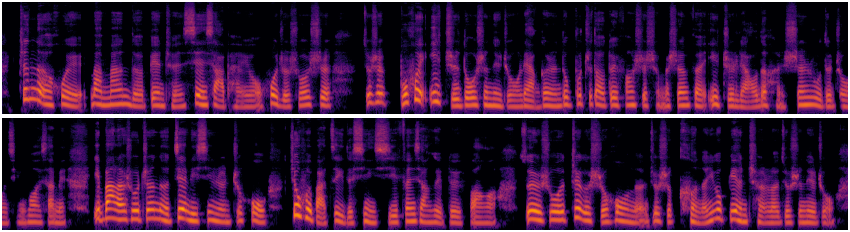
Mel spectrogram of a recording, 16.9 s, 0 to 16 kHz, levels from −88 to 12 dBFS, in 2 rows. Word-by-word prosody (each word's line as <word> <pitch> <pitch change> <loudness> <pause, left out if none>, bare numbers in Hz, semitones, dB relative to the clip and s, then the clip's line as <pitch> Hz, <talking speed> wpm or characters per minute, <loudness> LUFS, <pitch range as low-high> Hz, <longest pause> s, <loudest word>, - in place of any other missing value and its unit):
真 370 +1 0
的 230 -10 +3
会 200 -5 -2
慢 235 -2 0
慢 225 +2 -1
地 180 -4 -3
变 195 +2 -3
成 170 -2 -9
线 215 +4 +2
下 210 - -3
朋 160 0 -12
友， 165 0 -7
或 250 -2 +2
者 165 -4 -4
说 195 +4 -3
是 200 -2 -3 0.3
就 265 - -2
是 280 -1 0
不 250 - +6
会 330 +4 +6
一 300 +1 +2
直 185 -8 -3
都 205 +2 +2
是 205 0 -4
那 190 -2 -1
种 170 0 -6
两 170 -3 -2
个 195 - 0
人 180 -1 -3
都 220 - -2
不 240 +4 -5
知 225 - -9
道 215 -3 -1
对 205 +2 -1
方 205 +1 -4
是 - - -6
什 205 +2 -12
么 190 - -6
身 195 +2 -1
份， 190 -3 -4
一 225 - 0
直 180 -3 -5
聊 160 -1 -5
得 205 - -1
很 200 - -12
深 210 +6 -2
入 205 -4 -2
的 170 - -3
这 170 - -15
种 170 -3 -7
情 175 +1 -13
况 180 0 -4
下 175 - -5
面。 160 +1 -7 0.2
一 - - +2
般 285 +1 +8
来 250 -1 +7
说 260 +1 +5
真 275 +2 +2
的， 225 -5 +3
建 275 +5 +6
立 210 - +4
信 215 +2 -2
任 185 -2 -3
之 220 - -6
后， 195 -5 0 0.2
就 370 -1 +7
会 280 -4 +7
把 - - 0
自 - - -6
己 200 - -1
的 160 - -5
信 170 +2 -2
息 175 +1 -2
分 200 +3 +1
享 190 -3 -3
给 170 - -3
对 165 0 -5
方 160 0 -5
啊， 160 - -7 0.2
所 - - +3
以 245 - +9
说 240 +1 +4
这 290 +6 +4
个 220 - +2
时 180 -3 -1
候 195 -1 0
呢， - - -5
就 215 +2 -4
是 185 -3 -5
可 195 0 -3
能 160 +5 -3
又 280 +4 +3
变 250 -6 +2
成 170 -4 -7
了 165 0 -2
就 170 +1 -5
是 175 - -6
那 170 -2 -2
种， 165 +1 -8
200 Hz, 355 characters per minute, -23 LUFS, 175-225 Hz, 0.3 s, 以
